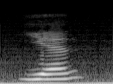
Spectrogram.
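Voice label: "yan2" Chinese syllable, pinyin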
